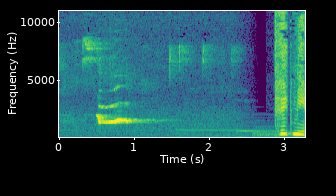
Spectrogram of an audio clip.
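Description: A Eurasian scops owl gives a single clear, mellow whistled note that slides slightly down and fades out. A steady low hum follows, and a voice begins speaking at the end.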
